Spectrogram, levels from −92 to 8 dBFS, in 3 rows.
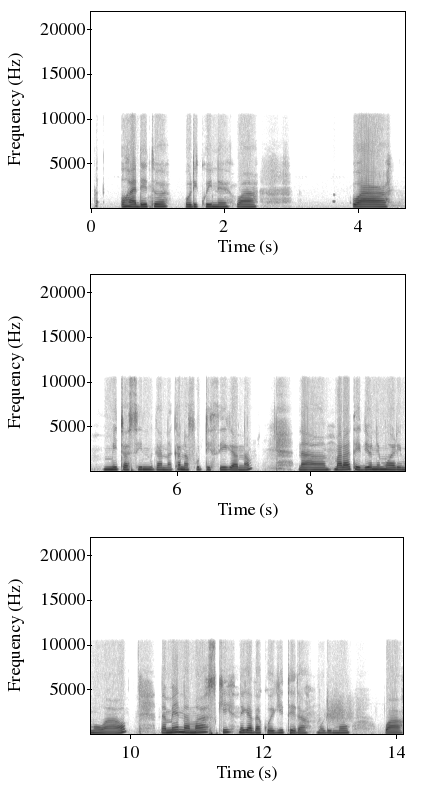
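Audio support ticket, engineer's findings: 4-bit ADPCM compression, whole clip: gritty hiss riding every loud syllable, smeared consonant attacks. Spectrogram shows level-tracking broadband noise floor and a hard cutoff, nothing above 10.6 kHz; waveform shows stepped, lagging onsets. Dulled top fits about 89 kbps.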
